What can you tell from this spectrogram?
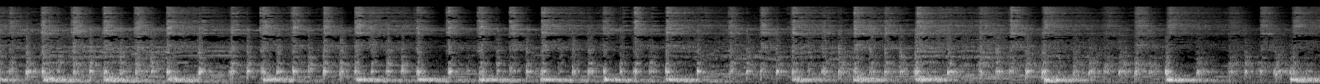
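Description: Temple-procession percussion ensemble playing: drums beating a steady rhythm of about two strokes a second, with sharp hand-cymbal strokes clashing over them.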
